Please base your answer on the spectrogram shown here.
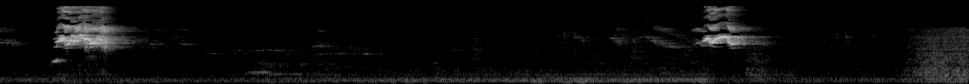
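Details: A black-capped lory kept at home gives two loud, harsh screeches about six seconds apart, each under a second long, over a faint low hum; the recording is used as a lure or training call for other lories.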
